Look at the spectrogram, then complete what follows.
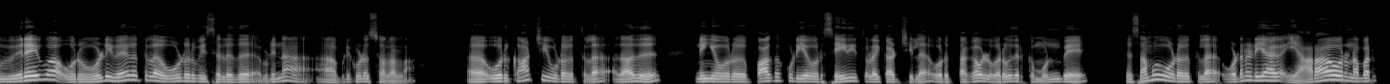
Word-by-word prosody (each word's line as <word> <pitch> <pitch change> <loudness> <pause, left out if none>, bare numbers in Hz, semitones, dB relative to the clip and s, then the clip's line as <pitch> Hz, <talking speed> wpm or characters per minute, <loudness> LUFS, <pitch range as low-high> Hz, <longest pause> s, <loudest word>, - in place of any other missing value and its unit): விரைவா 205 +8 +5 0.2
ஒரு 120 -1 0
ஒளி 150 +8 +2
வேகத்துல 195 -1 +1 0.2
ஊடுருவி 150 -2 0
செல்லுது 115 0 +1
அப்படின்னா 125 +12 -4 0.4
அப்படி 105 +4 -7
கூட 135 0 -1
சொல்லலாம். 95 -2 -5 0.8
ஒரு 150 0 +3
காட்சி 205 +5 -2
ஊடகத்துல 120 -5 -2 0.2
அதாவது 130 +5 +3 0.5
நீங்க 135 +1 +3
ஒரு 125 -1 0 0.2
பார்க்கக்கூடிய 155 -2 +1
ஒரு 120 - -4
செய்தி 135 +5 +1
தொலைக்காட்சியில 115 -4 -2 0.2
ஒரு 110 -1 0
தகவல் 140 +6 +1
வருவதற்கு 125 +1 -1
முன்பே, 125 +2 0 0.5
இந்த 115 - -5
சமூக 215 +10 +2
ஊடகத்தில 125 -4 0 0.2
உடனடியாக 185 +4 +2
யாராவது 120 - +5
ஒரு 180 - -2
நபர், 150 +4 -1
135 Hz, 135 wpm, -23 LUFS, 115-165 Hz, 0.8 s, விரைவா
